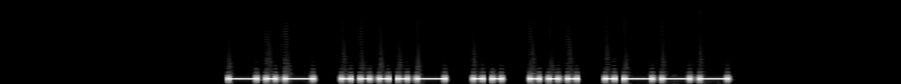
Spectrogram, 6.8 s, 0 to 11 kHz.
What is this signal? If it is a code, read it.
Morse code, heard as a keyed tone, about 17 wpm, 700 Hz. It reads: K4ISJ
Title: USA Call Signs - 5 Characters - Repeated 2x - 17wpm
